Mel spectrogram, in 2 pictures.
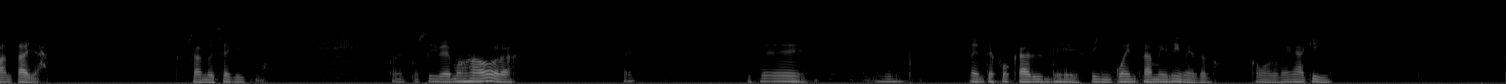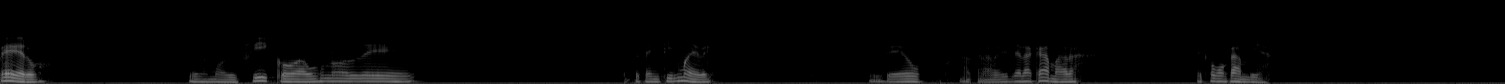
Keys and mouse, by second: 5.0 click, 15.7 click, 18.9 click, 25.3 click.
